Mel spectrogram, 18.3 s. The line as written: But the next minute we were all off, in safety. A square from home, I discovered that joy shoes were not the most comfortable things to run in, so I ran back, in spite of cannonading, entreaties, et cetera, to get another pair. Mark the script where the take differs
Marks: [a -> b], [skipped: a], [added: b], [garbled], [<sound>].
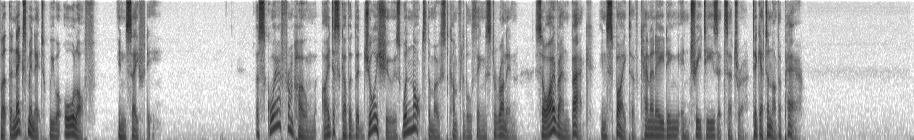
But the next minute we were all off, in safety. A square from home, I discovered that joy shoes were not the most comfortable things to run in, so I ran back, in spite of cannonading, entreaties, et cetera, to get another pair.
